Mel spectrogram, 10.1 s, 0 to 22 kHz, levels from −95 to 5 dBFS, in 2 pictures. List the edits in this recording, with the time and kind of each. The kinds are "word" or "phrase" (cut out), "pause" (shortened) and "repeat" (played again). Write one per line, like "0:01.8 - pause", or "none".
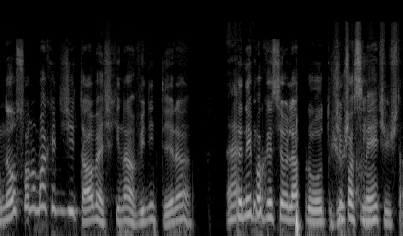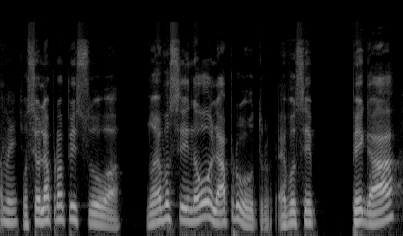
none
